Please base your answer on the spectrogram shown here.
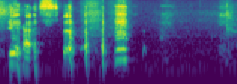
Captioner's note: laughs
